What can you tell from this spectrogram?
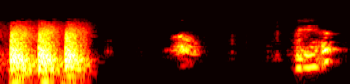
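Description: Three loud gunshots fire in quick succession, sharp, as Rankin shoots at the Shadow, followed by a pause and a couple of softer, muffled sounds.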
